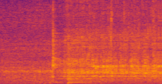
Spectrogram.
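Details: Winnebago Travato van's fresh water pump switched on after being repaired: a click, then a brief rising whir that settles into an even hiss and buzz. The pump now starts and runs normally.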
